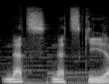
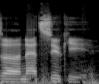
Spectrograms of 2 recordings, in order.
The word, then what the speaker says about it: Natsuki: Because I was thinking like the way that Ari said Netsuki, I was like, oh, I'm pronouncing it wrong. The game pronounced it that way. I'm like, wait a second. Anyway, this is Natsuki, energetic as usual, small.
